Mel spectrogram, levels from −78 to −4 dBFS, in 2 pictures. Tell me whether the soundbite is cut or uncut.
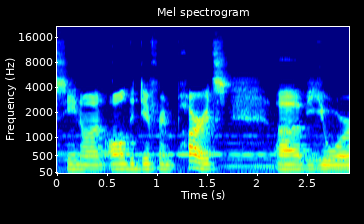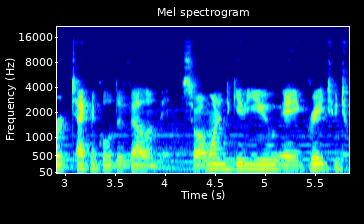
uncut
